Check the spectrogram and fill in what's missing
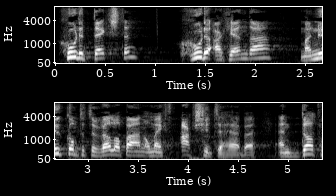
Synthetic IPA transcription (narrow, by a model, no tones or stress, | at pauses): χudətɛkstə | χudəʔaːχɛndaː | maːɹnykɔmtətəɹʋɛlˠɔpaːnɔmɛxtɑksitəɦɛ̰bə̰nʔɛndɑt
